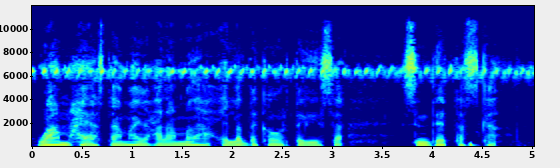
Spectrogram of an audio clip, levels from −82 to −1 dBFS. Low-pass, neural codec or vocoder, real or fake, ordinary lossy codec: 10.8 kHz; none; real; MP3, 64 kbps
